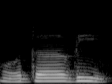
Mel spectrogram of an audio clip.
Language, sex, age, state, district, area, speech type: Tamil, male, 45-60, Tamil Nadu, Pudukkottai, rural, read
